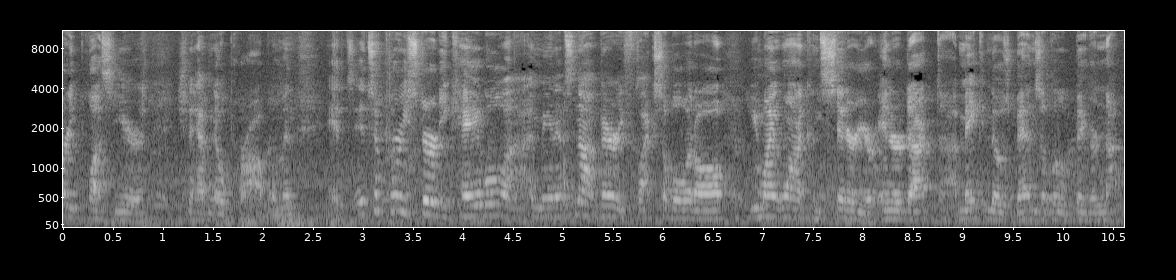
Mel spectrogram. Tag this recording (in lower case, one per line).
speech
